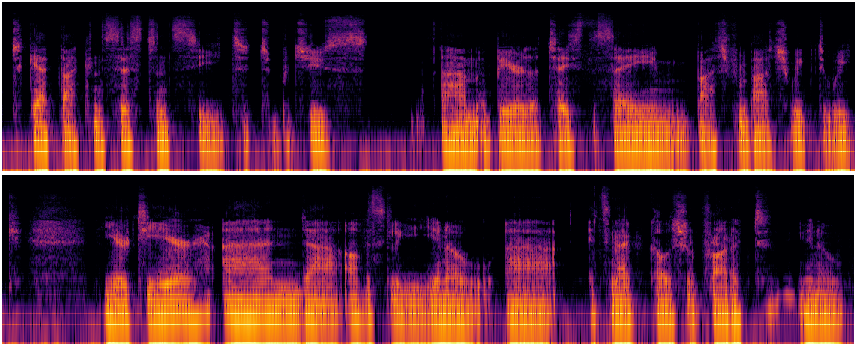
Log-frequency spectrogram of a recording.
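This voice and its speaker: A man's voice: low-pitched, level tone, moderate pace, creaky, hardly any pauses, slightly rough, dry recording. A man explaining things as an interview guest, casually and hesitantly, repeating words as he goes.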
